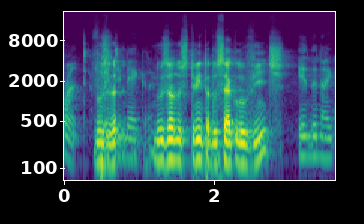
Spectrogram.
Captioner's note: speaking portuguese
